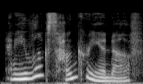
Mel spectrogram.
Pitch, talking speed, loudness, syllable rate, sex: 235 Hz, 210 wpm, -14 LUFS, 5.3 syllables/s, female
